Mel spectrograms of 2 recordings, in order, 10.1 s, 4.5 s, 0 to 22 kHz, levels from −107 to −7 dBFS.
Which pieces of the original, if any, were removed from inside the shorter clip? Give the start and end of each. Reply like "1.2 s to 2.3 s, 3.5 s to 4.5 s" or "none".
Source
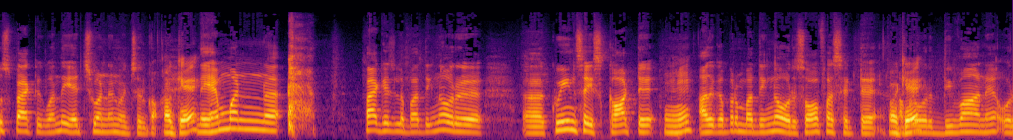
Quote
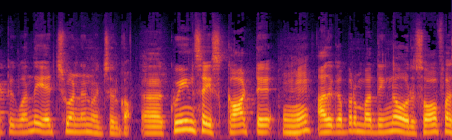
1.5 s to 5.1 s

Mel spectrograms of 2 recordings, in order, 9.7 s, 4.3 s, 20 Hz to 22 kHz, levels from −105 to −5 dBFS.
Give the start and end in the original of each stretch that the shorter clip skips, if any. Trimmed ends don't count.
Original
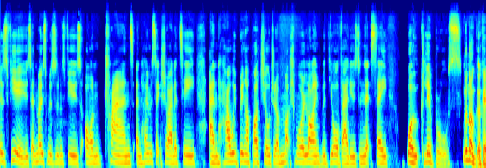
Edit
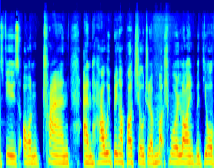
2.6 s to 3.9 s

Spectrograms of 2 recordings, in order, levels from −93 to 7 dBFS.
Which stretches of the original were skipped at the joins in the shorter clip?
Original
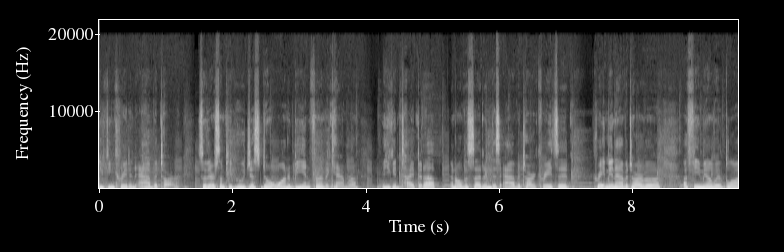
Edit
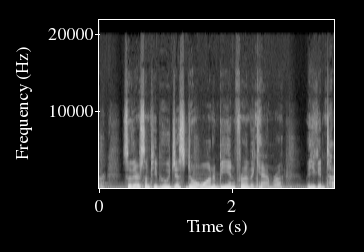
none

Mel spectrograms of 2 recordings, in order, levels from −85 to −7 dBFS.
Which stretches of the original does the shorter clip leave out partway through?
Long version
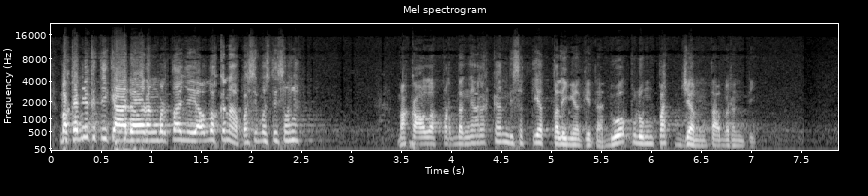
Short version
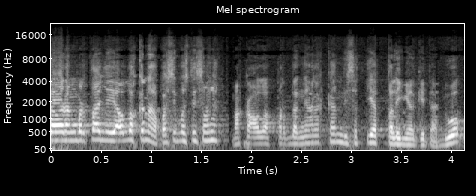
2.6 s to 3.5 s

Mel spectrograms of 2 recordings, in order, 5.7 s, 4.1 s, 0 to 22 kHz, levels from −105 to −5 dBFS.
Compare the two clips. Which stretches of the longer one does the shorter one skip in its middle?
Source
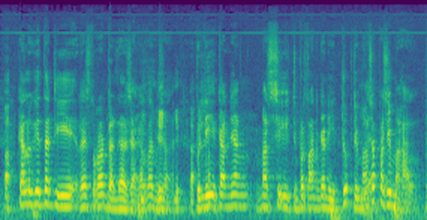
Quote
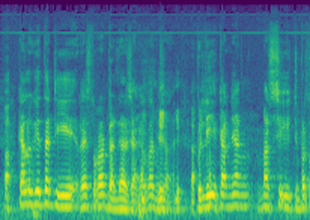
none

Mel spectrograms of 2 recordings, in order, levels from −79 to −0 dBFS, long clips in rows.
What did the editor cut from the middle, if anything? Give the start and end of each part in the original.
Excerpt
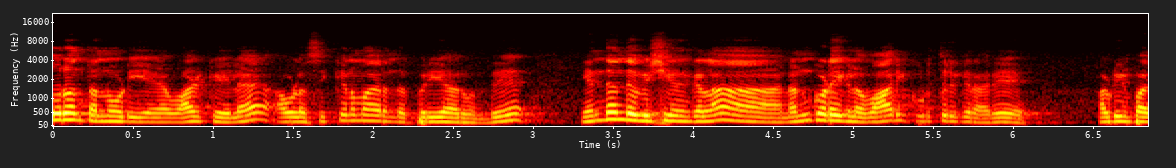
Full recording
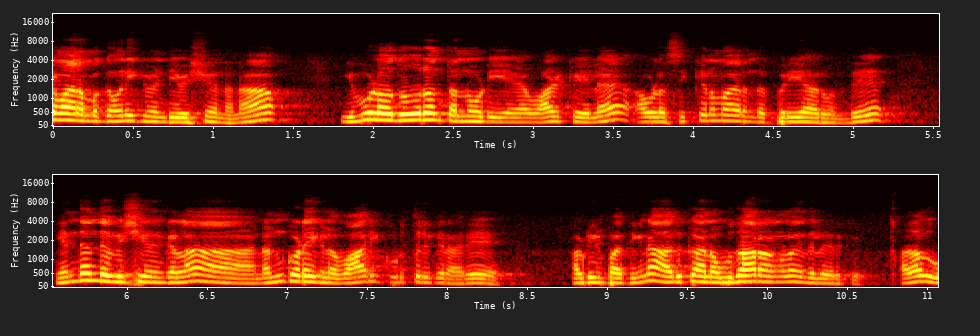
none

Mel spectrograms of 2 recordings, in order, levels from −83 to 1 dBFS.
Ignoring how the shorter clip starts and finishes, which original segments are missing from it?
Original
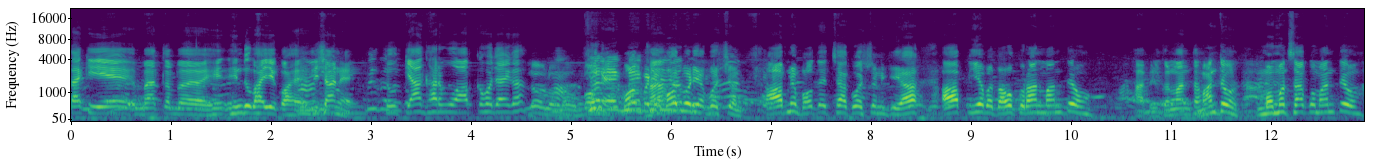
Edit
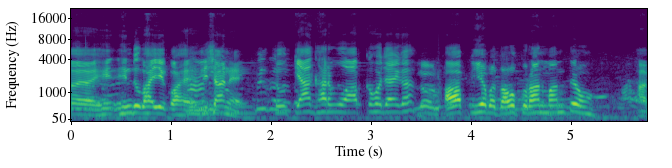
4.7 s to 8.6 s

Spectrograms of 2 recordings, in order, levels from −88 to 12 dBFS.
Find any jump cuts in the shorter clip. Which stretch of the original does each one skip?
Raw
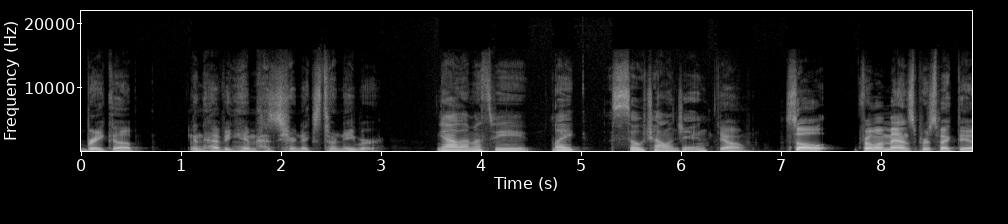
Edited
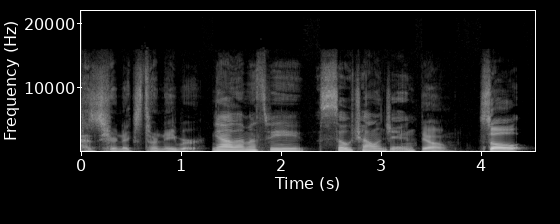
3.0 s to 3.4 s, 4.6 s to 5.2 s, 6.4 s to 6.5 s

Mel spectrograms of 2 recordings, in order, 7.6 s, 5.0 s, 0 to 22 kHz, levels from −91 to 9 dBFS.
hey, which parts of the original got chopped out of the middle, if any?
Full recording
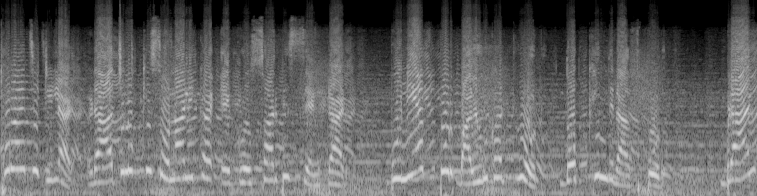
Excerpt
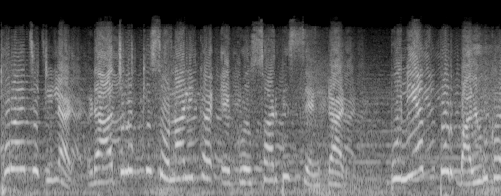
none

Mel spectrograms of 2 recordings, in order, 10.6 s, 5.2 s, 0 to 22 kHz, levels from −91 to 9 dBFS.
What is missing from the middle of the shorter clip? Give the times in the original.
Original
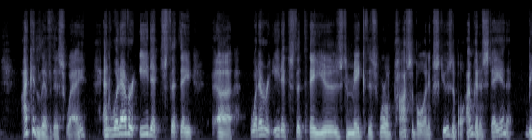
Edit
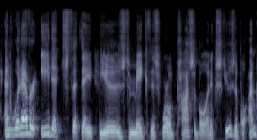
4.0 s to 6.3 s

